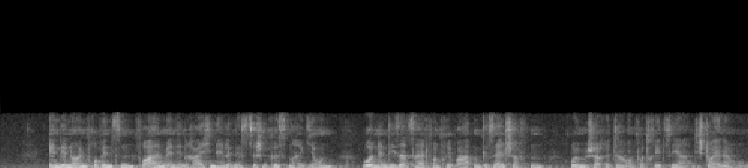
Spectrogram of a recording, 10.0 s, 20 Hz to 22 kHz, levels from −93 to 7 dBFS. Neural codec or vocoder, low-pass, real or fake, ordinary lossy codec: none; 7.2 kHz; real; none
